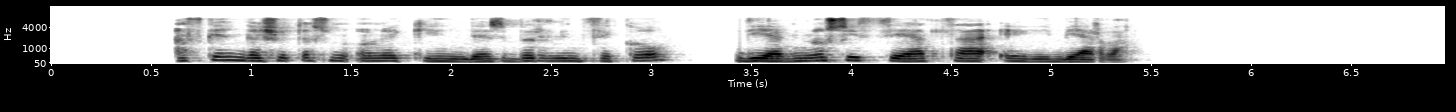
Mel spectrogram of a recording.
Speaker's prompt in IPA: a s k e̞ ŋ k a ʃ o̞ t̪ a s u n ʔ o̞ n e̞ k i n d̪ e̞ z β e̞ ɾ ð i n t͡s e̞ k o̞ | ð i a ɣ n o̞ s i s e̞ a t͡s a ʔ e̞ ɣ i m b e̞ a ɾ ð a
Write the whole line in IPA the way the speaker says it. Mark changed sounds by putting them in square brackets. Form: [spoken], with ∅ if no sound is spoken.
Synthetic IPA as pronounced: a s k e̞ ŋ [ɡ] a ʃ o̞ t̪ a s u n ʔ o̞ n e̞ k i n d̪ e̞ z β e̞ ɾ ð i n t͡s e̞ k o̞ | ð i a ɣ n o̞ s i s e̞ a t͡s a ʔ e̞ ɣ i m b e̞ a ɾ ð a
